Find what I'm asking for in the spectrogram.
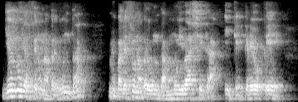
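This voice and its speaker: A male design instructor leads a webinar lecture over slides, talking to the class directly in a chatty way with lots of filler and restarts. His everyday mid-pitched voice is darkish and fairly quick. He sounds some distance off in a roomy space, and the audio is dull and muffled.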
